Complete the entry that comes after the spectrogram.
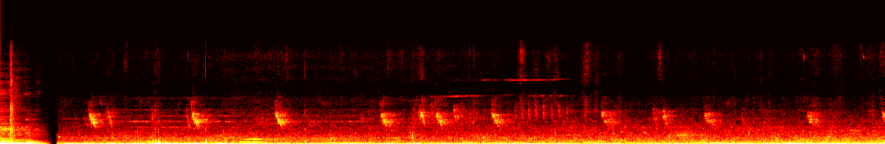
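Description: Background music cuts off about half a second in, giving way to outdoor ambience: small birds chirping in short, repeated calls over a low steady rumble.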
